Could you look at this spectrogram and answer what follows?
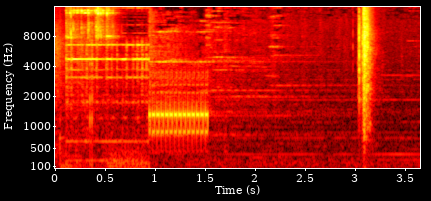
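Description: In the gambling game Cloverpit, a loud telephone bell rings in a fast trilling burst after a brief camera-like click, followed by quiet and a single soft thump.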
